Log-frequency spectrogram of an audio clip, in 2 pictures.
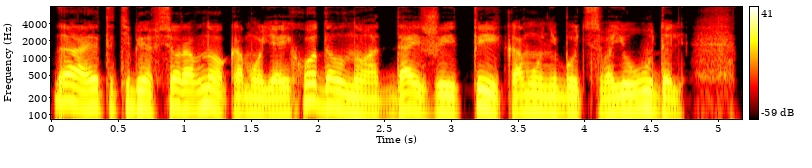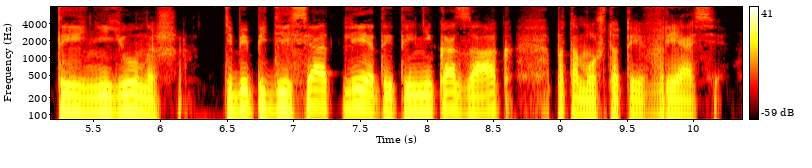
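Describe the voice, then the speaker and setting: A man voicing a stern older archpriest who admonishes in firm, measured speech. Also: low-pitched, warm tone, no echo, studio quality. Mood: admonishing. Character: stern elderly male archpriest, grave and admonishing. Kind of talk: audiobook character voice.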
